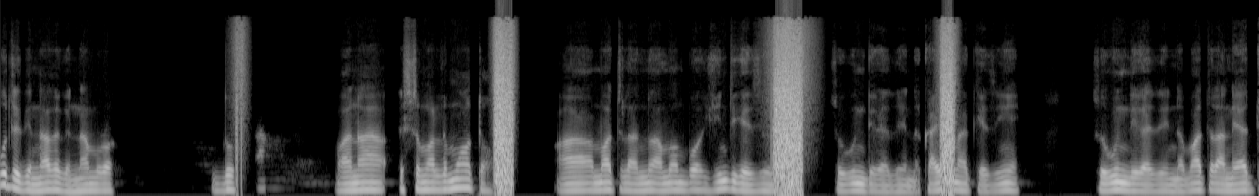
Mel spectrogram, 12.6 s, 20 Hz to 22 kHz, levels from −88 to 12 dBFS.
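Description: Four wireless microphone noise hits break into the speech at 2.26–2.51 s, 4.88–5.19 s, 7.56–8.22 s (just after "mbo yî") and 9.32–9.62 s. Each time, the FM radio signal fades and receiver hiss surges as a short static swish. On a spectrogram, each shows as a broadband noise block. On the waveform, each is a fuzzy burst.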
